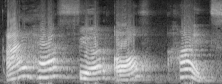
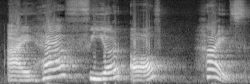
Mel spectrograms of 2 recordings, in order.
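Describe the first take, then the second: First: Said in the usual way. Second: Deliberate, for learners; slow repeat. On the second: Shown as a demonstration. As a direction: pause before the last word. Teacher repeats translation word by word. (धीरे-धीरे, रुककर)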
